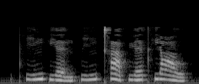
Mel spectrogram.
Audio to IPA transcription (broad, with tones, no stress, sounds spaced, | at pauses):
pʰ i˧˥ n p j ɛ̰˨˩ n p i˧˥ ŋ kʰ ä˥˩ p ɥ ɛ˧˥ t̪ʰ j ɑ˥˩ ʊ̯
